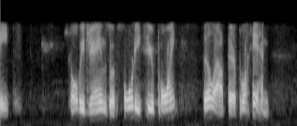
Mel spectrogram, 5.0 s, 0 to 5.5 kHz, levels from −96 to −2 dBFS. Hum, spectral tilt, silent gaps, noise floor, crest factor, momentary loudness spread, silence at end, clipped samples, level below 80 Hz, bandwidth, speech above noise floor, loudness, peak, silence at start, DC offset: none; -8.5 dB/octave; none; -61 dBFS; 14 dB; 9 LU; 0.5 s; under 0.1%; -86 dBFS; 3.6 kHz; 33 dB; -28 LUFS; -14 dBFS; 0 s; under 0.1%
